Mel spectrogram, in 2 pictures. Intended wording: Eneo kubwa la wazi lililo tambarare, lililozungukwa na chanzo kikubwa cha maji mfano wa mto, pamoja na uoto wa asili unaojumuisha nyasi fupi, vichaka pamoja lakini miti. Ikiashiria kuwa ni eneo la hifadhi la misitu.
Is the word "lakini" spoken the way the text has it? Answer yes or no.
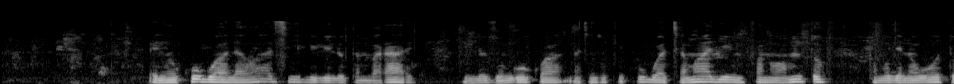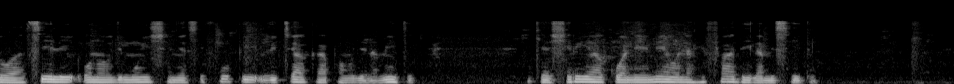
no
